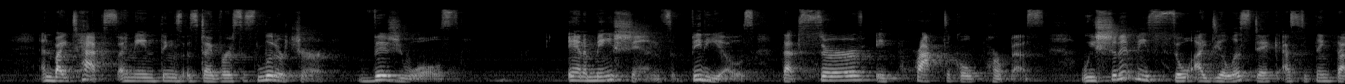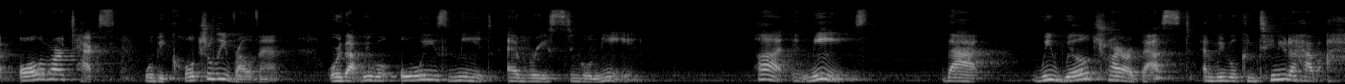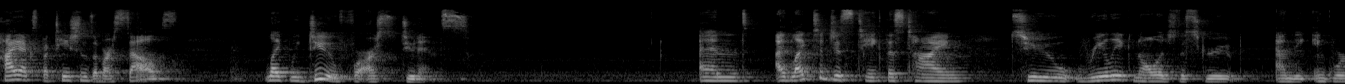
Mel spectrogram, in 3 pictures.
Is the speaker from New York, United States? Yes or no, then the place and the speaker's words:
yes; Brooklyn, New York, United States; My reality as a Haitian American, my reality as a woman, my reality of growing up in Brooklyn, New York, is crucial to my understanding of whatever is happening in the classroom.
